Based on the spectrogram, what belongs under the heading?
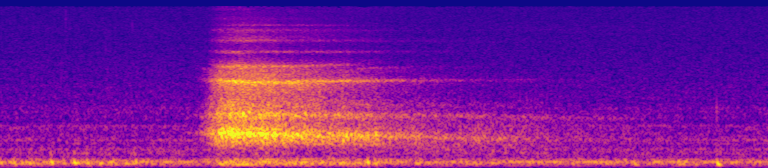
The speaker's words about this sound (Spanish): Empieza a respirar una respiración lenta y profunda.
